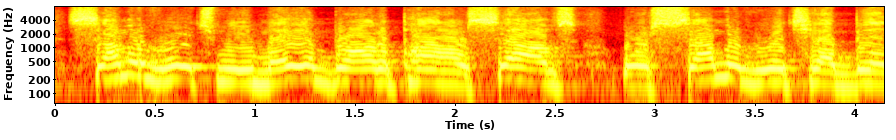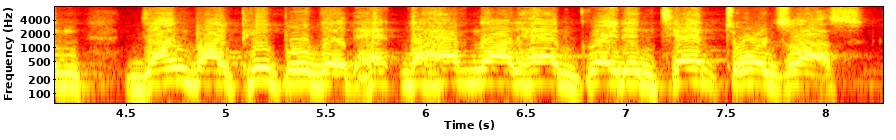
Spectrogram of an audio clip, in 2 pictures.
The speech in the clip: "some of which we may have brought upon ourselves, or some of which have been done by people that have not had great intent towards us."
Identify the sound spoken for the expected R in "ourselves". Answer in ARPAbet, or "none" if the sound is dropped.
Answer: R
